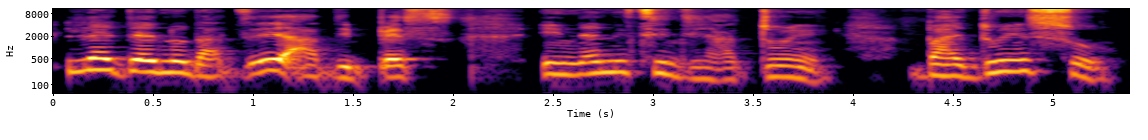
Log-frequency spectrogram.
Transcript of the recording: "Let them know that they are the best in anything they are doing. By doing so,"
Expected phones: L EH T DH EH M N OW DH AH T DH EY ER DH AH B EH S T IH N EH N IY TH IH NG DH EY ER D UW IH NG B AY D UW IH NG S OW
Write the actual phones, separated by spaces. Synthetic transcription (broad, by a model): L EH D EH N OW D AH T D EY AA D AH B EH S T IH N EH N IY T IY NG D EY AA D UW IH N B AY D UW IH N S OW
